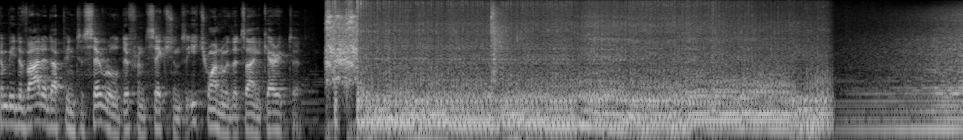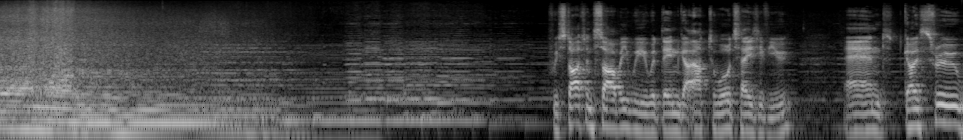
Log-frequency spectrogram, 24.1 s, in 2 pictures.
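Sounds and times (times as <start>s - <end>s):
motorcycle engine running: 4.1s - 15.3s
second engine note: 4.1s - 18.8s.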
